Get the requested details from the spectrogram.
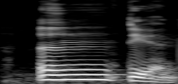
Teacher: Everybody says it with an alveolar articulation. 100%每个人都是 n 都是舌尖音 100%.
